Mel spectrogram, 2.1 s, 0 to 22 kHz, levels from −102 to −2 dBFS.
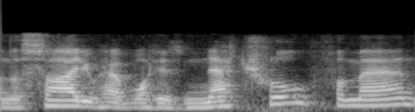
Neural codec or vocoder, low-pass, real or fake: none; 7.2 kHz; real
